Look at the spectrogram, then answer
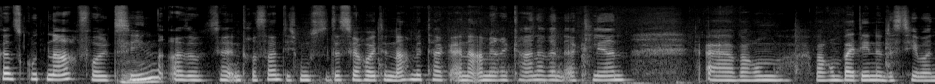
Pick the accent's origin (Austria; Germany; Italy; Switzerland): Germany; Bavaria; Bei uns in Bayern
